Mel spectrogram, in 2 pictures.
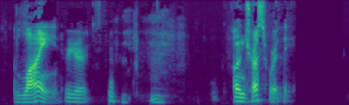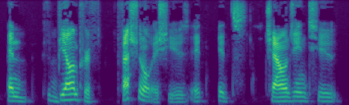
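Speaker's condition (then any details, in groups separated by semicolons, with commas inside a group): Stuttering; no stuttering when singing, singing uses a different neural pathway; blocks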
